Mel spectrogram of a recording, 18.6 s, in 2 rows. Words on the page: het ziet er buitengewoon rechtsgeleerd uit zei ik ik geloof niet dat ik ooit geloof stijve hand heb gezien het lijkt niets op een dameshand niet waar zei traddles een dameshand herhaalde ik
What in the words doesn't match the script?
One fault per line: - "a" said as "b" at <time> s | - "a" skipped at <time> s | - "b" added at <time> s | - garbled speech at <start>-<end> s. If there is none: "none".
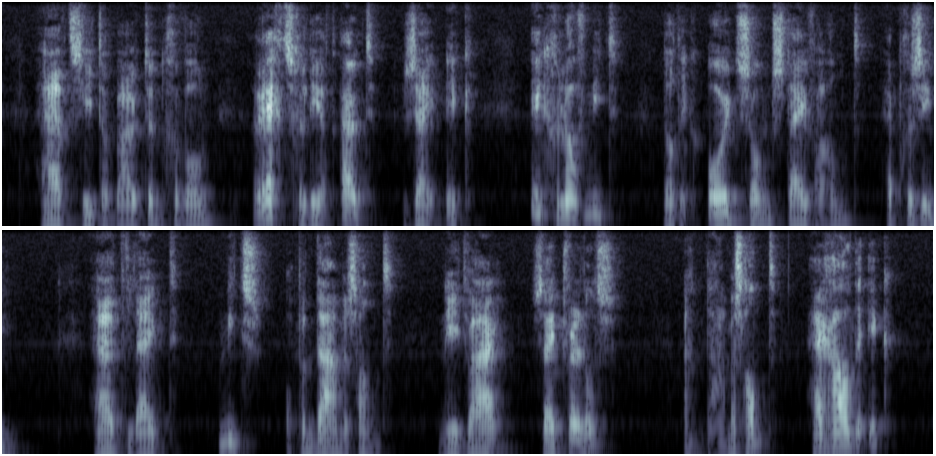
- "geloof" said as "zoo'n" at 7.4 s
